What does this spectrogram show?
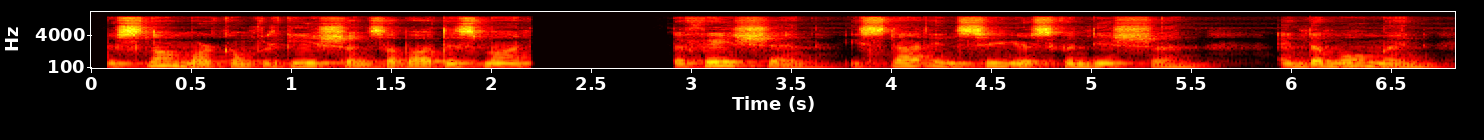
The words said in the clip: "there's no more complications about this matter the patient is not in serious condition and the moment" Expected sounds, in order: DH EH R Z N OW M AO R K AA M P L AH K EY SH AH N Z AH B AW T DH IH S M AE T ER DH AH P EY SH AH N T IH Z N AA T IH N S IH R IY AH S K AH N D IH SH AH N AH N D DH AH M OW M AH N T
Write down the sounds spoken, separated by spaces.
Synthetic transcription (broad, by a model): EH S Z N OW M AO R K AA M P L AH K EY SH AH N S AH B AW T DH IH S M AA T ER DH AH F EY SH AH N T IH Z N AA T IH N S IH R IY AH S K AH N D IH SH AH N AH N D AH M OW M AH N T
